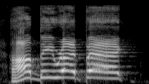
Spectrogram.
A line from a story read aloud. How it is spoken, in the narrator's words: he hollered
